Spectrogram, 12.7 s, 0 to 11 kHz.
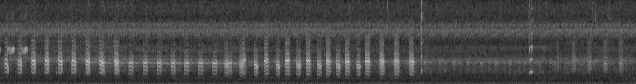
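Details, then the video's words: Frog at a quiet pond, captured on a Tascam Portacapture X6, giving a long run of rapid pulsed notes near three per second, overlapping calls thickening midway before stopping abruptly; then quiet hiss with a few faint clicks. "Frog Sounds| #001 |Quiet Pond Nature Ambience"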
